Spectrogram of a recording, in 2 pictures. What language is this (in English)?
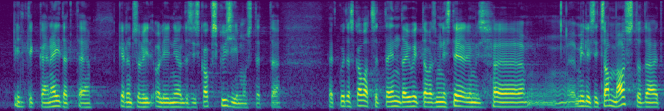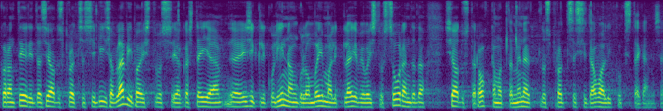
Estonian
